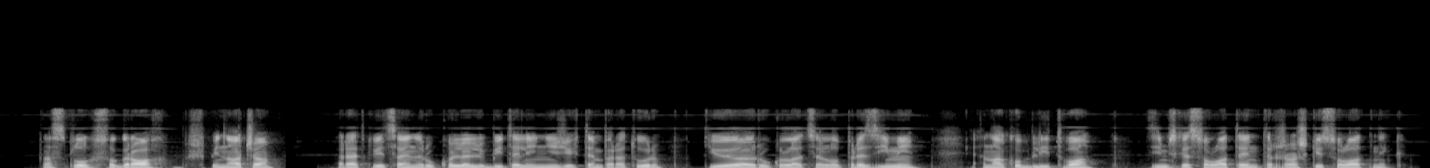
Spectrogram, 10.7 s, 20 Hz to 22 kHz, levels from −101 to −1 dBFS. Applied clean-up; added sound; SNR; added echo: neural mask model DeepFilterNet 3.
